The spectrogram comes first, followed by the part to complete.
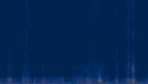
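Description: Faint handling of cardboard collectible boxes: light rustling and scattered taps, with a couple of sharper clicks in the second half.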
